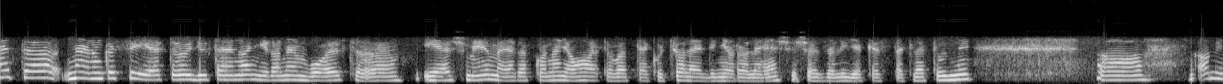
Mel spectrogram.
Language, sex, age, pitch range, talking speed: Hungarian, female, 30-49, 175-210 Hz, 125 wpm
